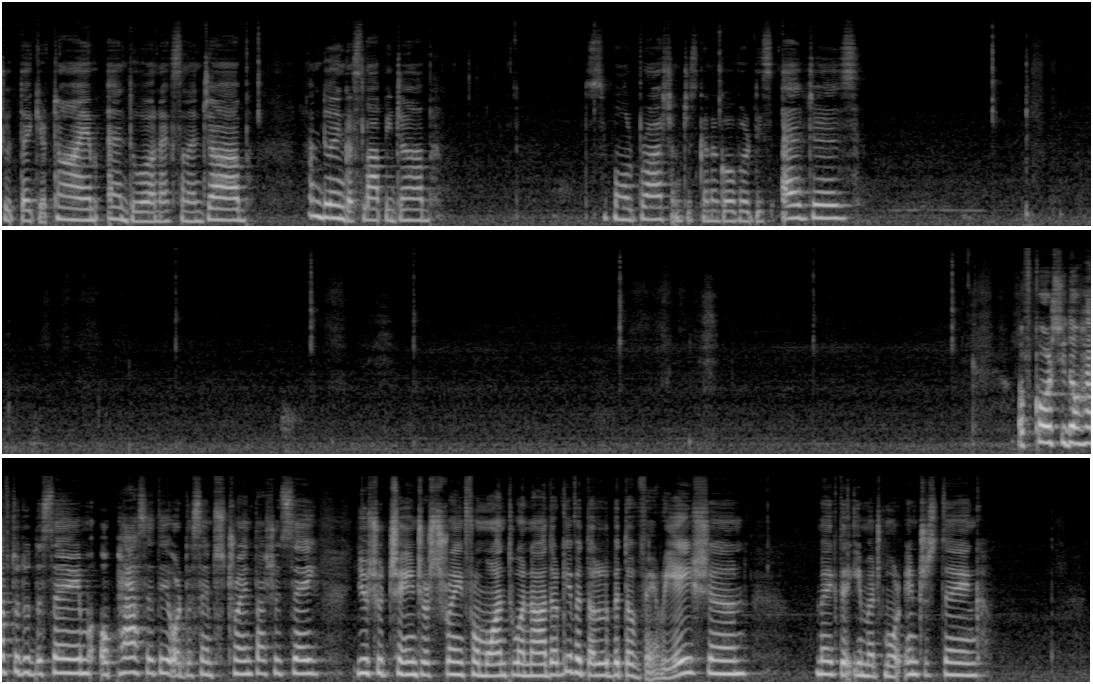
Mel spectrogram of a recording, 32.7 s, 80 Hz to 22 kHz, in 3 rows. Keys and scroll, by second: 4.7 [, 10.9 ], 18.6 ], 28.6 [.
